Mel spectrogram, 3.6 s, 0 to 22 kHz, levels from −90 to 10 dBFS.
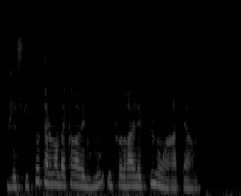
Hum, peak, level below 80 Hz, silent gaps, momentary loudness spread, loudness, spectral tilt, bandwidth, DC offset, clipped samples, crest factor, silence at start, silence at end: none; -44 dBFS; -90 dBFS; none; 7 LU; -63 LUFS; -6.5 dB/octave; 13 kHz; under 0.1%; under 0.1%; 18 dB; 0.1 s; 0 s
